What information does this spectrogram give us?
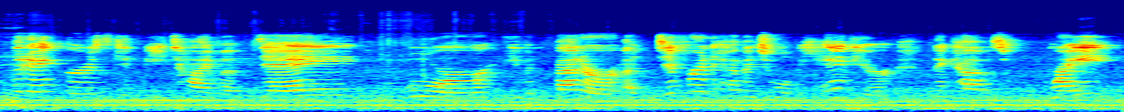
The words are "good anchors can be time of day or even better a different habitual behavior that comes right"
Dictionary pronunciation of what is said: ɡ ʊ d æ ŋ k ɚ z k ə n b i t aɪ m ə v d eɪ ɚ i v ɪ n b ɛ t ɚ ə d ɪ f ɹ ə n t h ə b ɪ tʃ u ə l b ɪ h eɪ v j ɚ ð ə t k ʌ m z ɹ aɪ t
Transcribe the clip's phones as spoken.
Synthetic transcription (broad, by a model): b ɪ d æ k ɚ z k ə n b i t aɪ m ə v d eɪ ɚ i v ɪ n b ɛ t ɚ ə d ɪ f ɹ ə n t h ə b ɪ tʃ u l b ɪ h eɪ v j ɚ ð ə t k ʌ m z ɹ aɪ t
